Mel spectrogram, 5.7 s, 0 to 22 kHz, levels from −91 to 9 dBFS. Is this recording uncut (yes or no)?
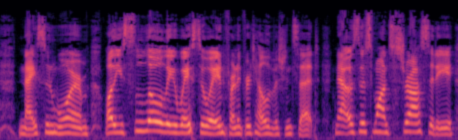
no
